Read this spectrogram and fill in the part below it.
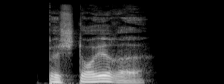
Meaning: inflection of besteuern: 1. first-person singular present 2. first/third-person singular subjunctive I 3. singular imperative
- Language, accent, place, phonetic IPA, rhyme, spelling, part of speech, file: German, Germany, Berlin, [bəˈʃtɔɪ̯ʁə], -ɔɪ̯ʁə, besteure, verb, De-besteure.ogg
